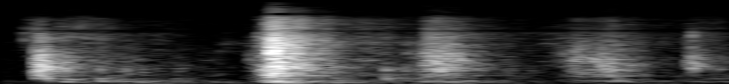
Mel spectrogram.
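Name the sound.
door opening and closing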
